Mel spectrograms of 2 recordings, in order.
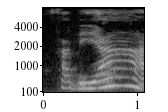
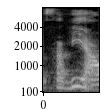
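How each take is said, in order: First: "Sabiá" with the last Á drawn out; stress on final Á. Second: Said in the usual way. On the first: Shown as a demonstration. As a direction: hold the final Á of "Sabiá" long. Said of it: "a sílaba mais forte é o A". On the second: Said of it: "a sílaba mais forte".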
